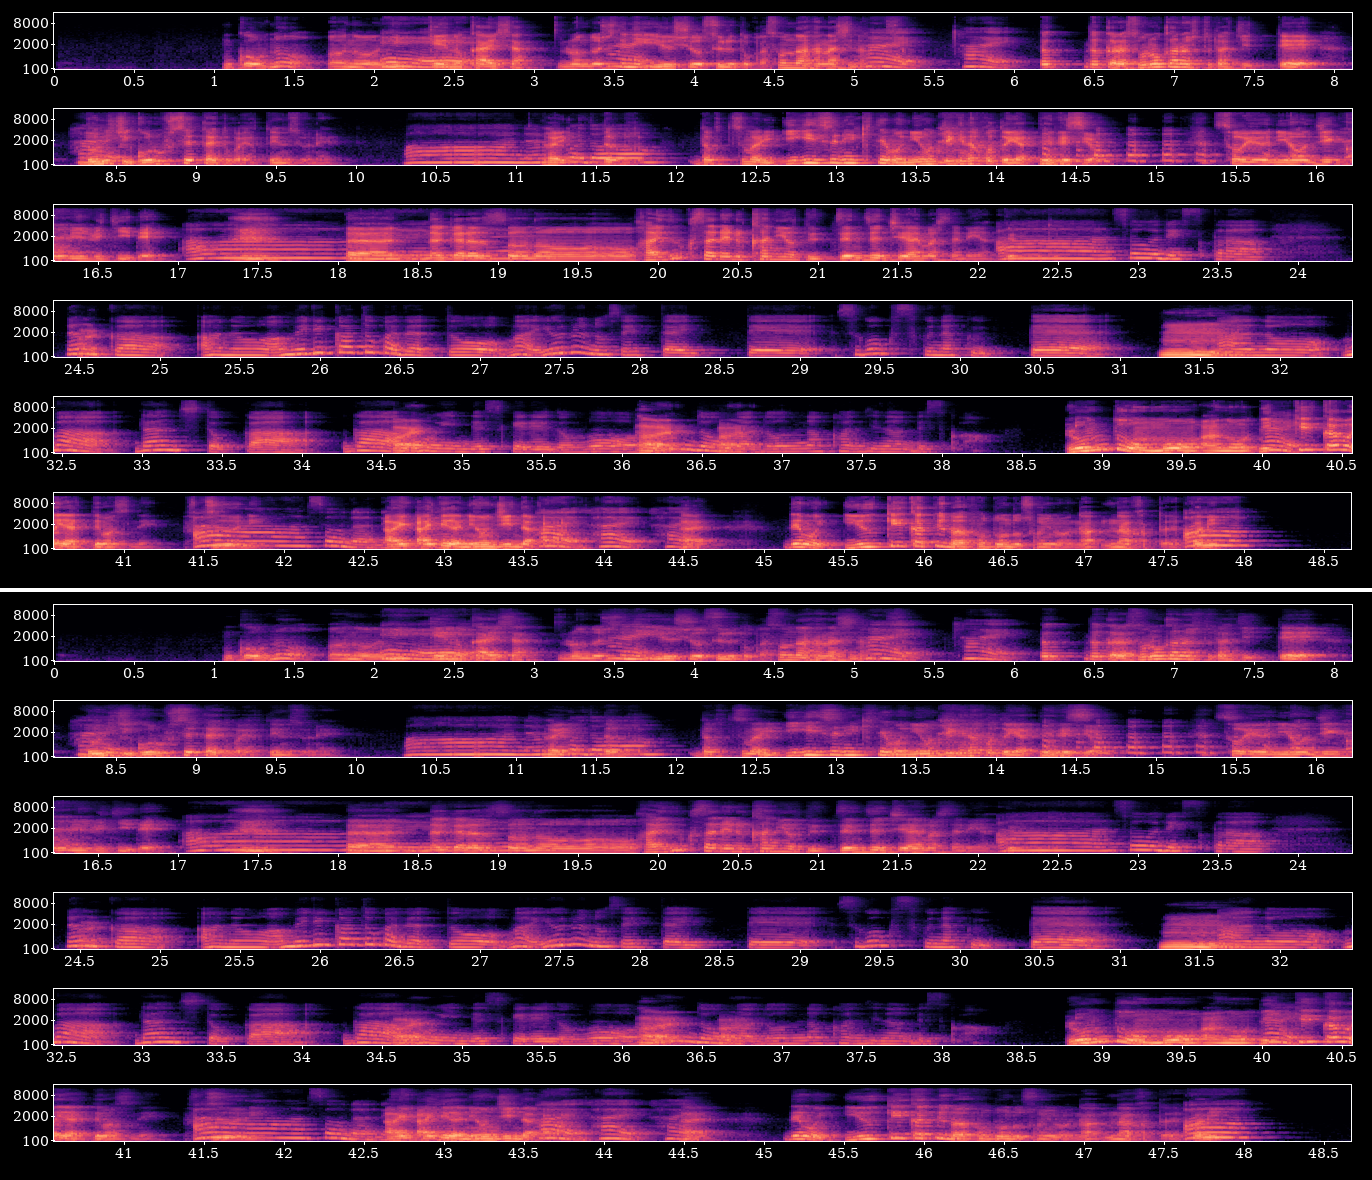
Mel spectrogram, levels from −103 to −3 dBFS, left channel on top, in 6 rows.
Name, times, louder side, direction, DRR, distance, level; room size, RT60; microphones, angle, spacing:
voice 1, 1.0-5.1 6.2-7.9 8.3-9.8 11.2-11.6 12.1-14.6 15.4-16.9 17.3-17.6 18.0-22.2 24.5-24.6 31.2-31.8 34.5-34.8 36.1-36.8 38.8-41.2 41.5-41.8 42.6-43.8 44.5-44.6 45.1-47.8, left 2 dB, 75° left, 9 dB, 1.3 m, -27 dB
voice 2, 2.0-2.7 3.4-3.8 5.1-6.0 8.2-8.5 10.3-11.9 13.6-14.0 14.6-15.4 15.8-16.5 17.0-19.3 22.1-23.8 24.4-28.4 28.7-30.9 31.6-38.2 40.0-40.2 41.4-43.1 43.6-44.6 47.6-48.0, left 1 dB, 20° left, 6 dB, 1.2 m, -33 dB
9.3 x 5.7 x 6.1 m, 0.41 s
head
